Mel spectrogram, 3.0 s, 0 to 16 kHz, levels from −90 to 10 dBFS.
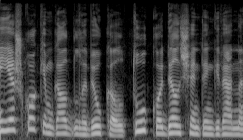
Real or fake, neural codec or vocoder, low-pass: real; none; 14.4 kHz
